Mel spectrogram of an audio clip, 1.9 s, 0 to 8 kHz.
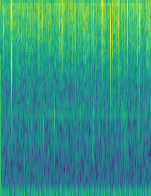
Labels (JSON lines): {"label": "anthrophony, boat engine", "recorder": "SoundTrap 500"}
